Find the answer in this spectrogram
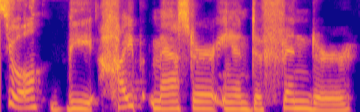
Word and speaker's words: Tul: I said it wrong with Lyndon. It's not Tul. Tul. It is Tul.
